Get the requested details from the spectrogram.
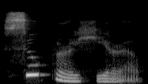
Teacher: superhero is a compound stressed on the first part · low you hear how low my tone goes at the end i'm stressing the first part and de-accenting the rest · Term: set phrase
